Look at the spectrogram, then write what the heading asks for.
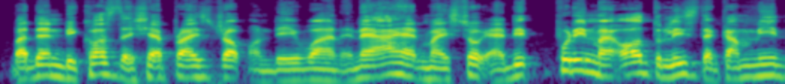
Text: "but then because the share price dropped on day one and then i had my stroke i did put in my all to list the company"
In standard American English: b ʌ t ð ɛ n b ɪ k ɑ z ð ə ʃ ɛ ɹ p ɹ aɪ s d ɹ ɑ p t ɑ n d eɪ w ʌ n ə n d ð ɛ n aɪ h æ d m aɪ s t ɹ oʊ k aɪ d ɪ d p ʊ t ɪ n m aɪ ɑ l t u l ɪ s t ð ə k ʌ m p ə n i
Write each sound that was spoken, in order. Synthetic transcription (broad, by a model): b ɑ t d ɛ n b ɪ k ɑ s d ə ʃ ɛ p ɹ aɪ s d ɹ ɑ p ɑ n d eɪ w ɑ n ə n d ɛ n aɪ h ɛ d m aɪ s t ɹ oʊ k aɪ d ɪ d p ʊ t ɪ n m aɪ ɑ l t u l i s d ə k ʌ m p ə n i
